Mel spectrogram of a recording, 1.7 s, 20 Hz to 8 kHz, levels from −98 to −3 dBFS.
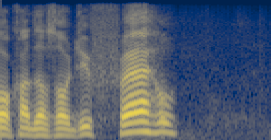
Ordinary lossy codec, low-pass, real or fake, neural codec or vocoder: none; 7.2 kHz; fake; codec, 16 kHz, 2 kbps, X-Codec, HuBERT features, trained on LibriSpeech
